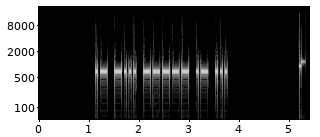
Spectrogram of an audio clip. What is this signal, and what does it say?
Morse code, heard as a keyed tone, about 25 wpm, 700 Hz. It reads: AB0AS
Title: USA Call Signs - 5 Characters - 3x Character Spacing - 25wpm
